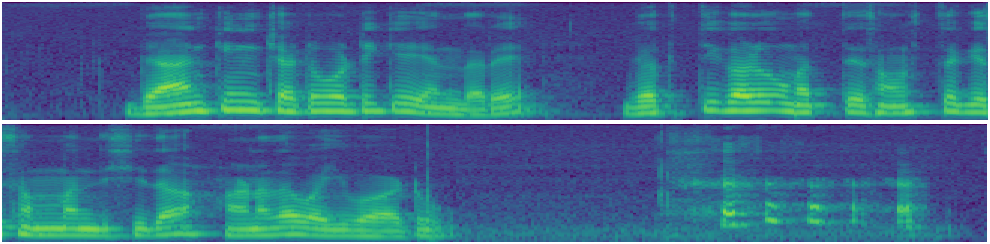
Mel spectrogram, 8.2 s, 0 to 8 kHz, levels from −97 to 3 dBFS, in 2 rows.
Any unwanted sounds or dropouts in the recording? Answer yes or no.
yes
